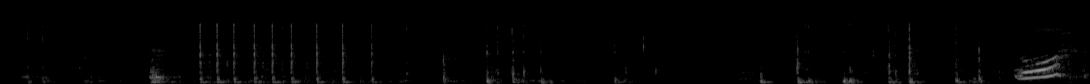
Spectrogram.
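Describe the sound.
Computer keyboard typing as a command is entered, with many crisp key clicks in quick, uneven bursts separated by short pauses, heard alone.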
